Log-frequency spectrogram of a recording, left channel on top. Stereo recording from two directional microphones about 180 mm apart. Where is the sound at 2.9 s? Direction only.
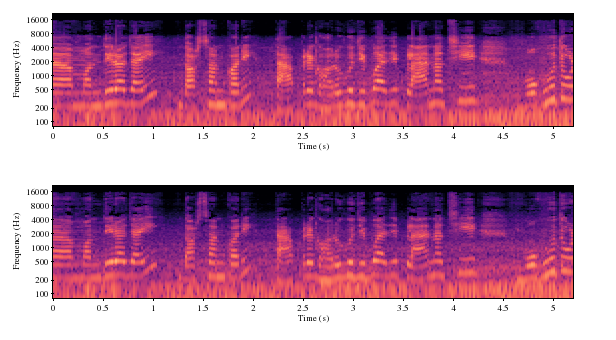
5° right (ahead or behind).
